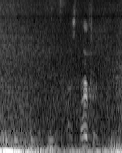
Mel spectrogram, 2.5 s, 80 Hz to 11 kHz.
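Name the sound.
Cadillac CTS-V 6.2L V8 engine with exhaust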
